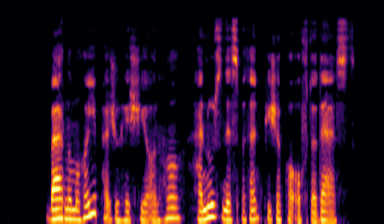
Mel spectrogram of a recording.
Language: Persian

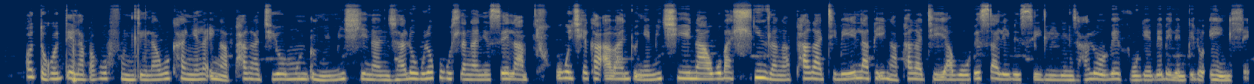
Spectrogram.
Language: North Ndebele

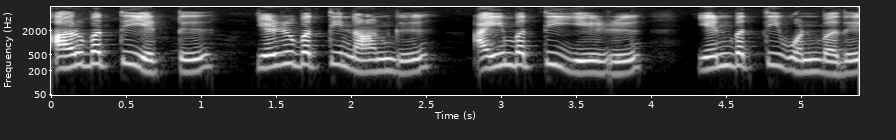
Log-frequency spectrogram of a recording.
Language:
Tamil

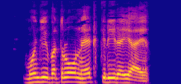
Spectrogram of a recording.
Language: Sindhi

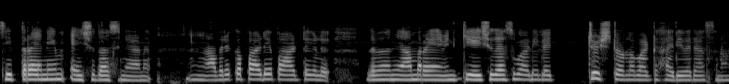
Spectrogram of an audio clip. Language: Malayalam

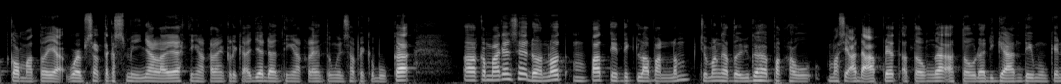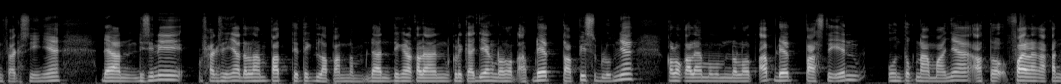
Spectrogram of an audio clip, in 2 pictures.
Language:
Indonesian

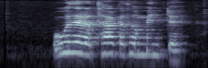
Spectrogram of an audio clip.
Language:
Icelandic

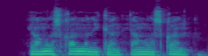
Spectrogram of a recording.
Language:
Bashkir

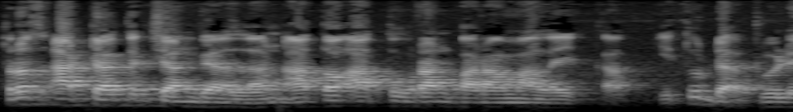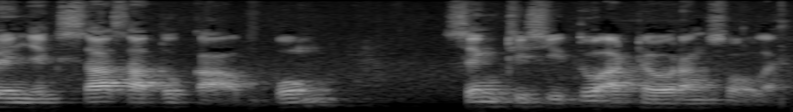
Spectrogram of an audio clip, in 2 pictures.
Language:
Indonesian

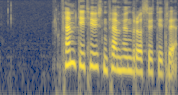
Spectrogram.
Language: Norwegian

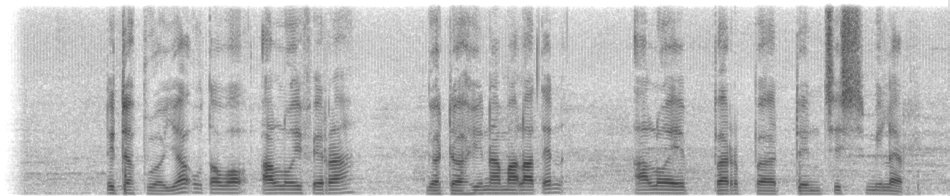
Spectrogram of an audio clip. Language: Javanese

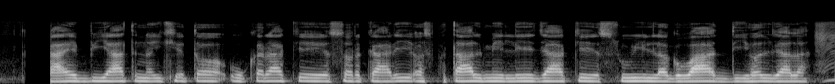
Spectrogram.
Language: Bhojpuri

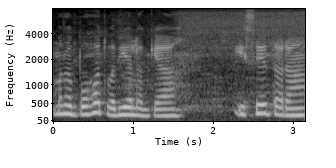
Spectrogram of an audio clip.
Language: Punjabi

